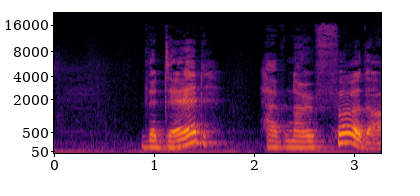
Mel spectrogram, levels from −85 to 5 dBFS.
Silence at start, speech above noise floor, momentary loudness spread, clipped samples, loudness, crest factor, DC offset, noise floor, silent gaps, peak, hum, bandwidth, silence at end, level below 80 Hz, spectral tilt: 0.9 s; 31 dB; 13 LU; under 0.1%; -24 LUFS; 18 dB; under 0.1%; -54 dBFS; none; -6 dBFS; none; 16.5 kHz; 0 s; -52 dBFS; -5.5 dB/octave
